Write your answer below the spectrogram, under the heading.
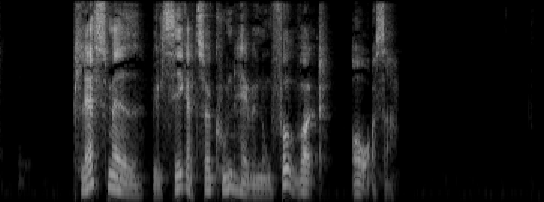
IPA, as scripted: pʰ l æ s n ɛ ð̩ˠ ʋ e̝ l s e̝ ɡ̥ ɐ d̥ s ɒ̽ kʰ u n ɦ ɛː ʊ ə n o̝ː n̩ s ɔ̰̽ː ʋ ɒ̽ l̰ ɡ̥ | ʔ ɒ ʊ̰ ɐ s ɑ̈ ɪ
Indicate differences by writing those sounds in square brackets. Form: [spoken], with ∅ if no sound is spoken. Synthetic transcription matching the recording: pʰ l æ s [m] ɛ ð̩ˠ ʋ e̝ l s e̝ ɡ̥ ɐ d̥ s ɒ̽ kʰ u n ɦ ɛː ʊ ə n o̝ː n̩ [f] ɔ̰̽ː ʋ ɒ̽ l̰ [d̥] | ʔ ɒ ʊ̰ ɐ s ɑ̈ ɪ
